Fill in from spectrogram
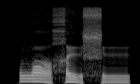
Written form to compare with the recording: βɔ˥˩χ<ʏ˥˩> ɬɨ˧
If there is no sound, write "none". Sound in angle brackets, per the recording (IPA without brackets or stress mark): ɨ˥˩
